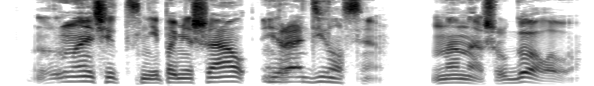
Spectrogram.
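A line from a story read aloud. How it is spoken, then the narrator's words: Grumbling. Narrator (Russian): ворчал темно-красный шарик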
